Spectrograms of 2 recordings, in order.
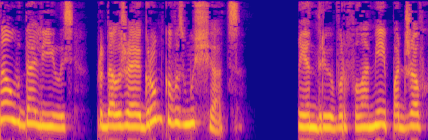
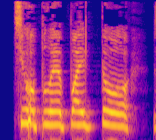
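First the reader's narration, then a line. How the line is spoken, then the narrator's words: Admiral growling. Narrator (Russian): зарычал адмирал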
